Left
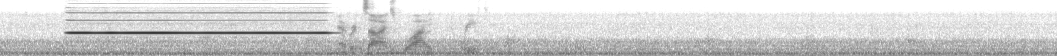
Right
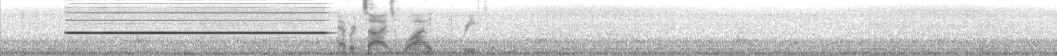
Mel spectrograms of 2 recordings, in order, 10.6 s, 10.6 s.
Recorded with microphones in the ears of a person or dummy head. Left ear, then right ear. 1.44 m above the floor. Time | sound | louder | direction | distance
0.6 | a flute | left 3 dB | 15° right (ahead or behind) | 4.5 m
3.4 | a man speaking | right 3 dB | 20° right (ahead or behind) | 0.5 m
